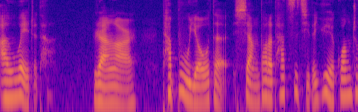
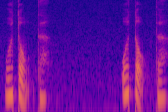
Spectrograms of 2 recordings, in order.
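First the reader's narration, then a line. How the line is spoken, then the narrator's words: Quiet agreement. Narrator (Chinese): 小声答应着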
